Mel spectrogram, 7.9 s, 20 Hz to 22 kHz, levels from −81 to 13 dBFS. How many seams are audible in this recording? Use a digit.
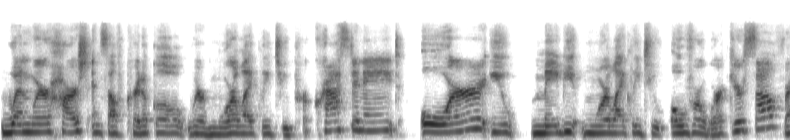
0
